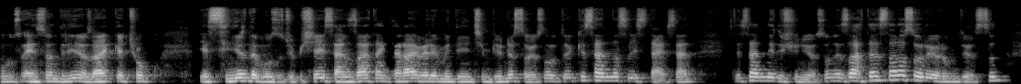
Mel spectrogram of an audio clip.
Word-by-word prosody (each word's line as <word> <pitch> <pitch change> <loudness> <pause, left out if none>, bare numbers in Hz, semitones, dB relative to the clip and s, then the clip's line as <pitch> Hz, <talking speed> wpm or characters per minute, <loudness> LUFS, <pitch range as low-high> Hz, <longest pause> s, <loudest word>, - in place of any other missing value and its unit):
bu 125 0 -4
s 120 - -4
en 130 - +4
son 135 +2 0
dediğin 135 +4 0
özellikle 135 +1 +2
çok 140 0 -4 0.4
ya, 125 - 0
sinir 140 +7 +5
de 150 -4 +3
bozucu 110 -2 -2
bir - - -7
şey. 155 +7 +1
Sen 120 -5 +2
zaten 145 +2 +1
karar 140 +2 +3
veremediğin 125 -3 +1
için 120 0 -3
birine 125 +5 -1
soruyorsun, 120 -1 -2
o 140 - -4
da - - -14
diyor 155 0 -7
ki: 185 - -3
"Sen 180 -1 +2
nasıl 175 -3 -2
istersen, 120 -3 -5 0.3
işte, 150 - -13
sen 175 +3 +1
ne 165 -2 0
düşünüyorsun?" 120 +1 -5
"E, 165 - -2
zaten 175 +4 +2
sana 205 +2 +2
soruyorum." 150 -11 0
diyorsun. 120 +12 -4
140 Hz, 210 wpm, -20 LUFS, 120-155 Hz, 0.4 s, sinir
